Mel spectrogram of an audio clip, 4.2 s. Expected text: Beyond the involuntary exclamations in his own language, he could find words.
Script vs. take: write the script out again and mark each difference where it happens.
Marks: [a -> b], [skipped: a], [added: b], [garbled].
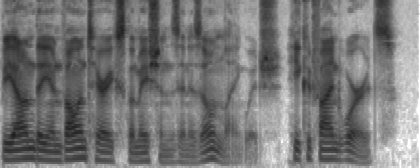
Beyond the involuntary exclamations in his own language, he could find words.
